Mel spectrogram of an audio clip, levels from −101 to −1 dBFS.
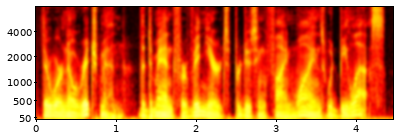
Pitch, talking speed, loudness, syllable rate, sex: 85 Hz, 215 wpm, -18 LUFS, 5.5 syllables/s, male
